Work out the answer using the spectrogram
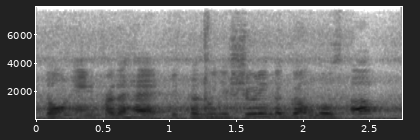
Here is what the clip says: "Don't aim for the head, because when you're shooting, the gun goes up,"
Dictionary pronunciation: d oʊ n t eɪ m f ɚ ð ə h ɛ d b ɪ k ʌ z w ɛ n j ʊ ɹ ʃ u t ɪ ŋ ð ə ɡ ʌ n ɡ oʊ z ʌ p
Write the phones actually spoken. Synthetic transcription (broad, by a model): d oʊ n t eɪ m f ɚ ð ə h ɛ d b ɪ k ʌ z w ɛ n j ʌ ɹ ʃ u t ɪ ŋ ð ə ɡ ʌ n ɡ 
